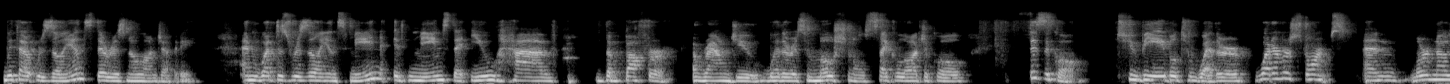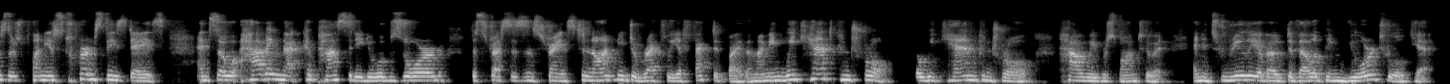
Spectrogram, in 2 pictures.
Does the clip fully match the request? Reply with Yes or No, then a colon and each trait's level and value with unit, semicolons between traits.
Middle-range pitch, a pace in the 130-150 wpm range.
No: medium, 180 Hz; average, 165 wpm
